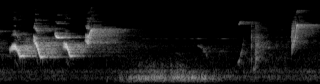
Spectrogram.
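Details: Lyrebird singing quick descending whistled notes in a short run, then a pause before scattered sharp high calls.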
